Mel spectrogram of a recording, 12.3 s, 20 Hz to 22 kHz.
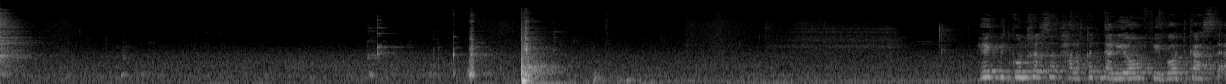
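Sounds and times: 
glasses clinking in a toast: 0:03.6 - 0:05.8
speech: 0:09.8 - 0:12.2.

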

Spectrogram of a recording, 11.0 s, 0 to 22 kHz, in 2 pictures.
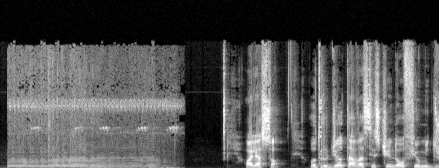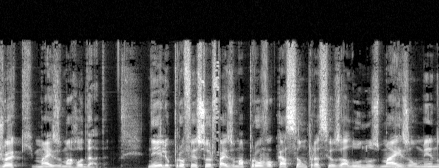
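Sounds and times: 
fly buzzing as it takes off: 0:00.0 - 0:02.3
speech: 0:03.1 - 0:10.9.

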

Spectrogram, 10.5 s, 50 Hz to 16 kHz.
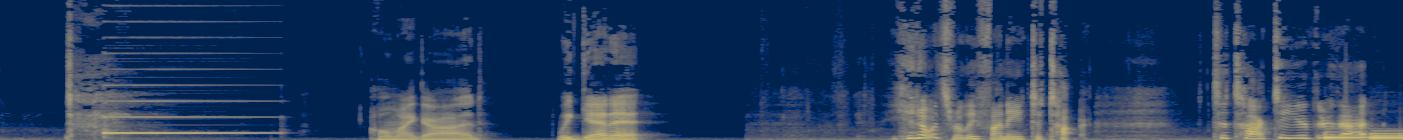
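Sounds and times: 
speech: 0:02.8 - 0:04.9, 0:06.7 - 0:08.2, 0:09.1 - 0:10.5
ship's general emergency alarm blast during a crew drill: 0:10.0 - 0:10.5.

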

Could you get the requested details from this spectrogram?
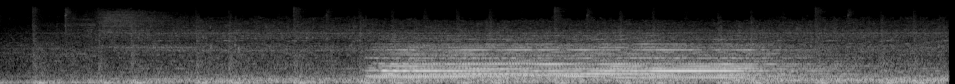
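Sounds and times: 
train approaching on a railway track: 0:00.0 - 0:09.5
long sustained multi-tone train horn: 0:03.6 - 0:08.8.

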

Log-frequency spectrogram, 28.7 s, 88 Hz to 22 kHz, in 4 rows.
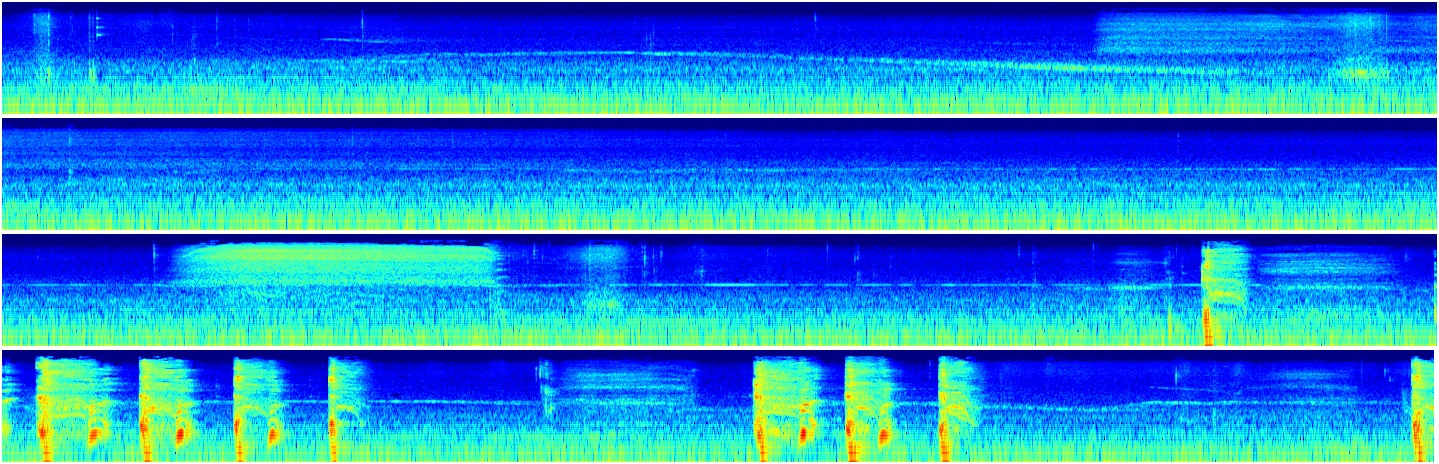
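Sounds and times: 
emergency vehicle siren passing outside: 0:00.0 - 0:28.6
person coughing harshly after taking a hit: 0:20.2 - 0:20.7, 0:21.5 - 0:23.4, 0:25.3 - 0:26.5.

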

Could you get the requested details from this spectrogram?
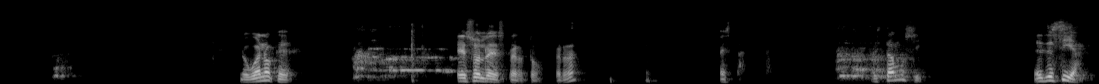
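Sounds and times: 
dog yelping: 0:00.5 - 0:00.8, 0:03.5 - 0:04.6, 0:08.3 - 0:09.1
dog barking: 0:00.5 - 0:00.9, 0:03.5 - 0:04.1, 0:08.4 - 0:09.1
speech: 0:02.4 - 0:03.0, 0:04.6 - 0:05.9, 0:07.2 - 0:07.5, 0:08.7 - 0:09.3, 0:10.3 - 0:10.9.

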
